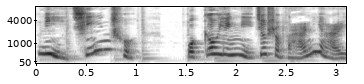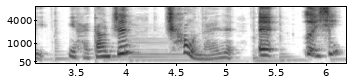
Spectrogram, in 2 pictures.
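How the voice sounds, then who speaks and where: Woman doing a shrill furious fox demon girl. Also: very animated, unhurried, faint music behind. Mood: angry scornful. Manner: shrill, scornful, shouting. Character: hot-tempered young female fox demon.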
